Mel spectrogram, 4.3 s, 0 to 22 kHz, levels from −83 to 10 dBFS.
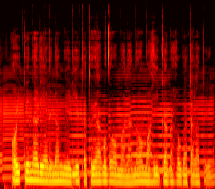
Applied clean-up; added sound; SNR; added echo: neural mask model RNNoise.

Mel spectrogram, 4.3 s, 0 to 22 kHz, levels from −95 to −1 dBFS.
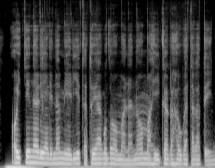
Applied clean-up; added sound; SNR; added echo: neural mask model Resemble Enhance denoiser.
